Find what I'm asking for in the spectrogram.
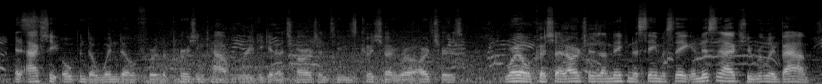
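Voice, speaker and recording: A man speaks very fast at a medium pitch with ordinary pitch variation over noticeable background noise. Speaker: gaming commentator. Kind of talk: live commentary. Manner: animated.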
